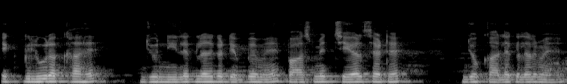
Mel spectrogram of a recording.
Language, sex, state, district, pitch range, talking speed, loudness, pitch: Hindi, male, Bihar, East Champaran, 115-125 Hz, 210 wpm, -26 LUFS, 120 Hz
